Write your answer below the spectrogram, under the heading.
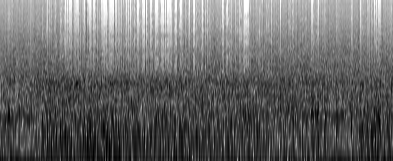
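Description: Off-road vehicle's engine running steadily at speed, buried under loud wind buffeting on the microphone.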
